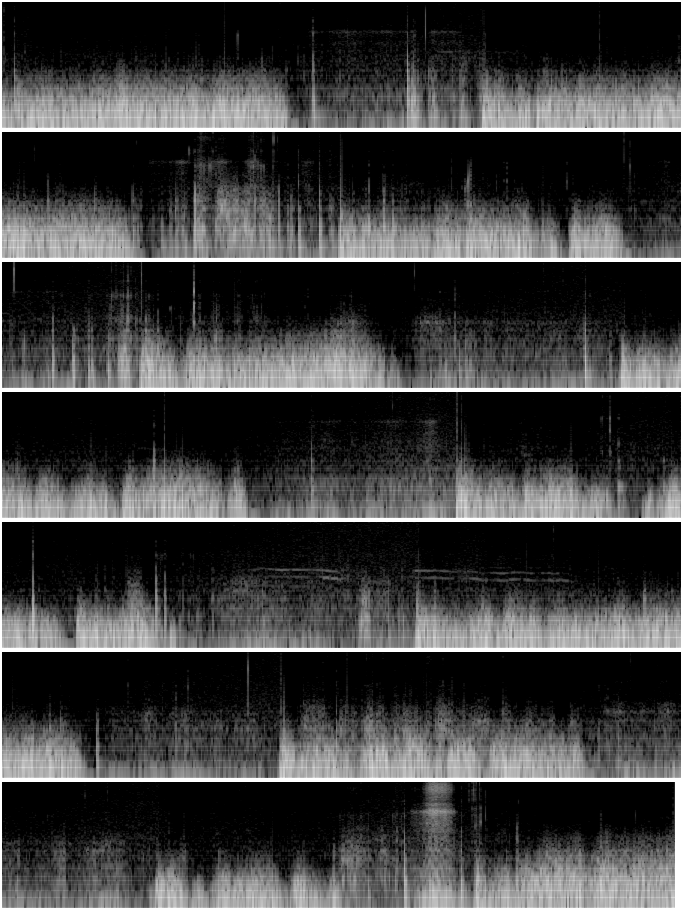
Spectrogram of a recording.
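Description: Strong wind buffeting the microphone: a deep, rough rumble that swells and drops off in gusts every second or few seconds.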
